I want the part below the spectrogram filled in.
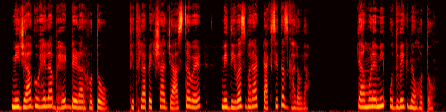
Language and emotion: Marathi, sad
